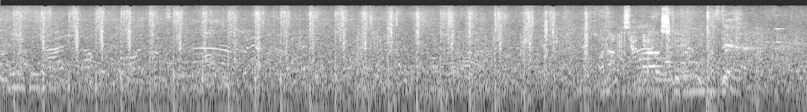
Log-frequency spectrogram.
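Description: Footsteps run quickly over packed dirt.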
